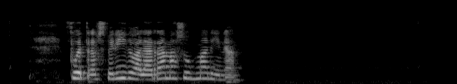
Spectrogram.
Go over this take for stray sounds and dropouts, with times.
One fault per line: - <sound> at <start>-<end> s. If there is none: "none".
none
